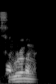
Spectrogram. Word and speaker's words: Thoreau: Yeah, you know, one of the most memorable, well, a couple of memorable occasions, I actually learned the proper pronunciation of Henry David Thoreau. I'm supposed to throw,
